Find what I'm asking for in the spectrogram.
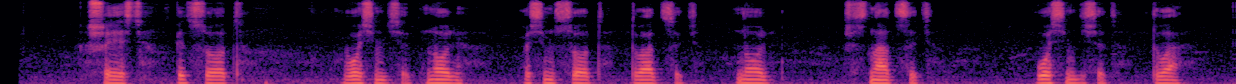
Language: Russian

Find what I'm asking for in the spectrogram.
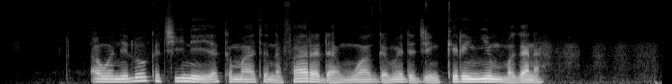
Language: Hausa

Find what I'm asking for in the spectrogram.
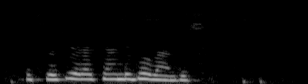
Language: Ganda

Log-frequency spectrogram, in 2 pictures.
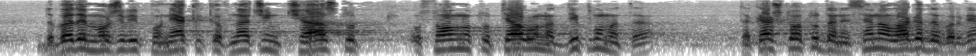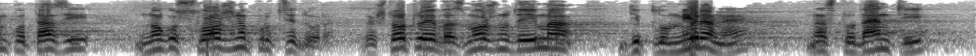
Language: Bulgarian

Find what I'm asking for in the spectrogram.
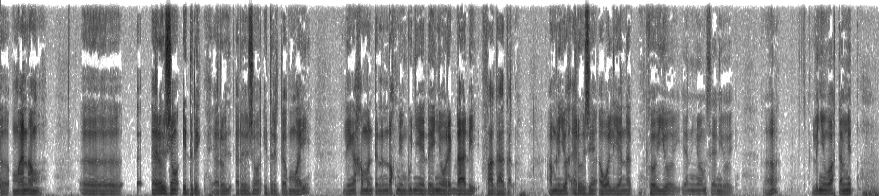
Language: Wolof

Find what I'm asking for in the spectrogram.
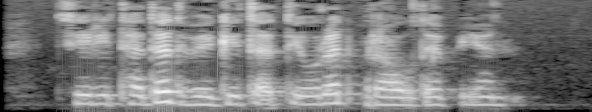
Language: Georgian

